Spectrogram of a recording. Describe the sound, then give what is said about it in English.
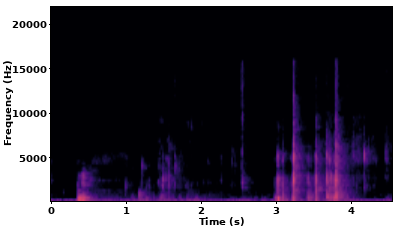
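Wet gulping and swallowing as someone drinks water, a few irregular sips and swallows spread over several seconds with quiet breathing between them. “I need to keep drinking water because I have 2 hours of client calls after this as well.”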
